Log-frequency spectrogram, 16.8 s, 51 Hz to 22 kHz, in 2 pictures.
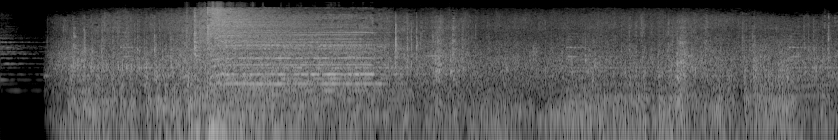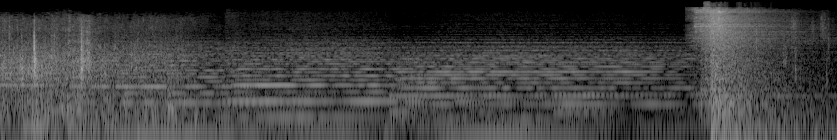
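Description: Sailing ship casting off in The Witcher 3, a steady wash of waves, wind and creaking hull sounds running throughout with layered ambience, fairly loud and continuous, swelling again briefly near the end.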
